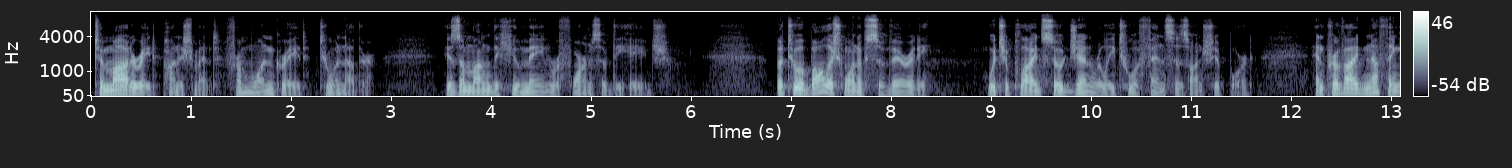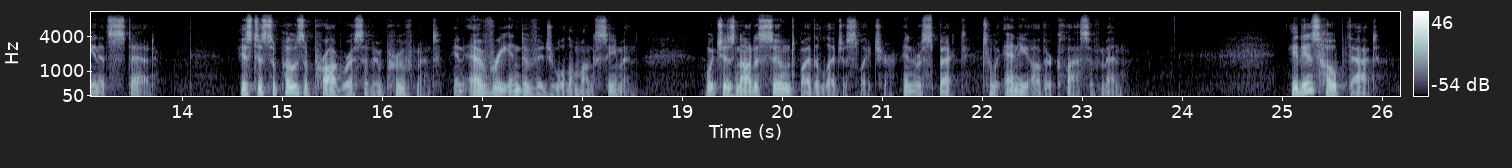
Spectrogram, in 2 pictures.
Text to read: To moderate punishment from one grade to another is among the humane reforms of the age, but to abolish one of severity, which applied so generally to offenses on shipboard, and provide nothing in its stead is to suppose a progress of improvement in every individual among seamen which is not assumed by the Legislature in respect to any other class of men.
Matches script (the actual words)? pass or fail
fail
